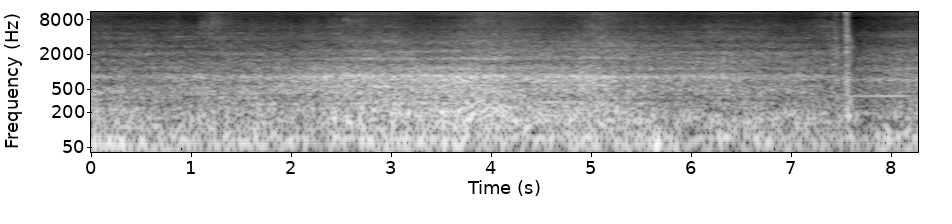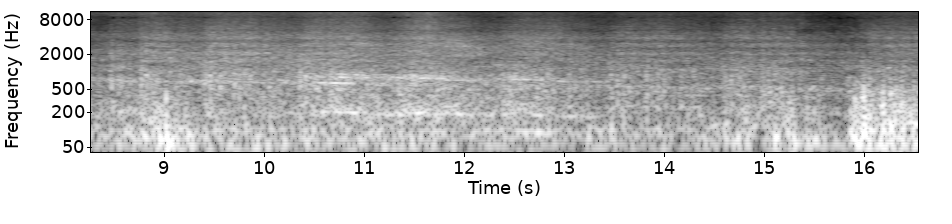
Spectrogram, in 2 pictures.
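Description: JR E217-series electric commuter trains running on the rails. First one moves along the platform; after a break about halfway, another approaches and passes close near the end, where it is loudest.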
